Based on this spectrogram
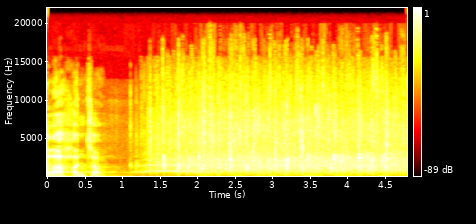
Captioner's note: audience applauding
